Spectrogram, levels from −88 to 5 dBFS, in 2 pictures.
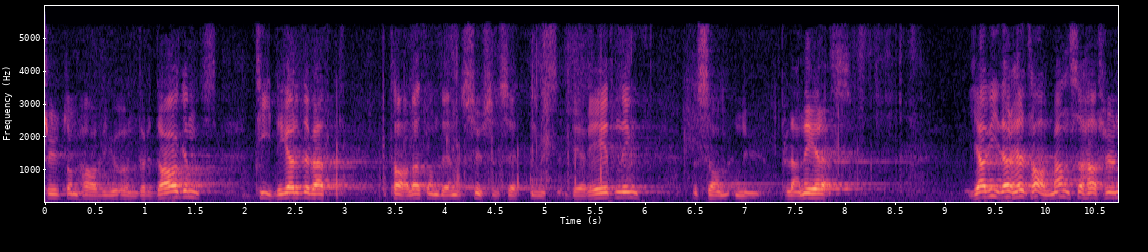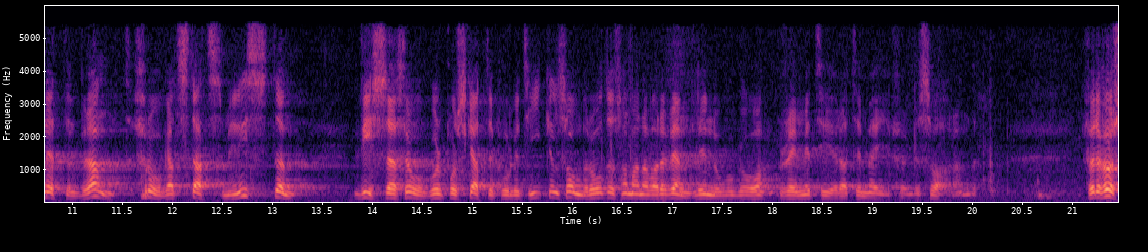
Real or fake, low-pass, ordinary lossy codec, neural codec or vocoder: real; 5.4 kHz; MP3, 48 kbps; none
